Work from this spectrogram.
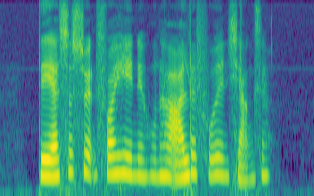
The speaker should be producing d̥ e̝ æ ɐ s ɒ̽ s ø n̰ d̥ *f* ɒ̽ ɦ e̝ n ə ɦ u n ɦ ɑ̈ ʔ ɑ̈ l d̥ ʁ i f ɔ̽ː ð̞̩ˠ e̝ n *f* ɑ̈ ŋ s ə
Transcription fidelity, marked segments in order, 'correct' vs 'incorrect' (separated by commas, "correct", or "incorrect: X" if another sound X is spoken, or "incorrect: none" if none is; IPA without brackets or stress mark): correct, incorrect: ɕ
